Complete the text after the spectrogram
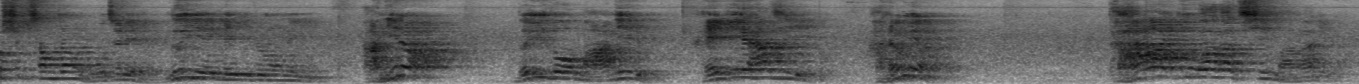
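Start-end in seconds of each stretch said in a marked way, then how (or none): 1.2-10.1 slow, weighty scripture quote; solemn scripture reading. Acted. Preacher slowly quoting Jesus's warning to the congregation. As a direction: read the verse slowly and gravely.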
